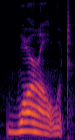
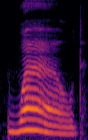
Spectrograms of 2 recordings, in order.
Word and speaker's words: world: However, it's world. The same sound that you have in the words her, term, serve.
